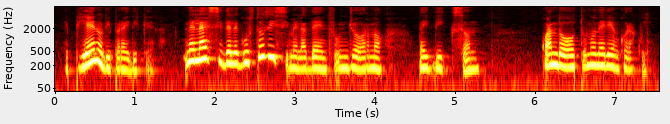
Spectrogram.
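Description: A woman's voice: lowish voice, mellow. A woman voicing an eager, mischievous boy in a storybook reading, with rising, exclaiming speech. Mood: scheming.

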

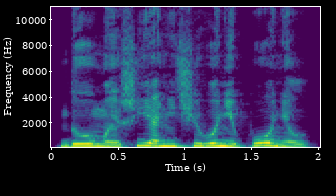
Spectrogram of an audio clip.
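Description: A woman's voice: medium pitch, steady tone, moderate pace, mellow, natural voice. A woman voicing a scornful, mocking rich older husband in an audiobook. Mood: sneering. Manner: sneering, taunting.

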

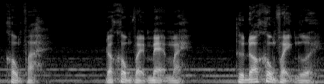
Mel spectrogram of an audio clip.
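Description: A man's voice: low-pitched, fast, faint music behind, natural voice. A man voicing a stern, protective old grandmother in a spoken horror story. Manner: stern, scolding.

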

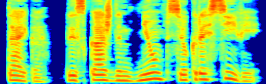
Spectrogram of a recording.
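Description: Woman reader doing a teasing young husband; low, unhurried, coaxing. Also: a little mellow, no echo, studio quality. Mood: affectionate.

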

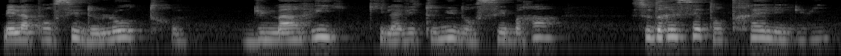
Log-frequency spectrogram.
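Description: A woman narrating a romantic novel as an audiobook, emotive, with hushed passages. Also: fairly low pitch, unhurried. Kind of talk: dramatic audiobook reading.

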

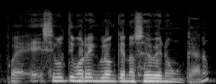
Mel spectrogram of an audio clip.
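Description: A man's voice: on the high side, fairly even intonation, a little fast, darkish tone, dry recording. A man with an Andalusian Spanish accent hosting a radio interview, musing in long, meandering sentences full of tag questions. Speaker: radio host.

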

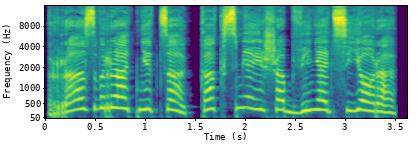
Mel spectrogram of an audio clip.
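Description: A woman's voice: high voice, expressive, slow pace, dry recording, studio quality, voice pushed up. A woman voicing a huge hot-tempered male king who bellows with scorn. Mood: raging.

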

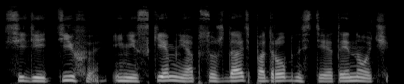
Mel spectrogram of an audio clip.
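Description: A woman's voice: deep voice, fairly even intonation, normal speed, mellow, no room sound, clean studio sound, natural voice. A woman reading an audiobook voices a stern, grumbling middle-aged stepfather who speaks curtly. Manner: grumbling, curt, commanding. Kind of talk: audiobook character voicing.

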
